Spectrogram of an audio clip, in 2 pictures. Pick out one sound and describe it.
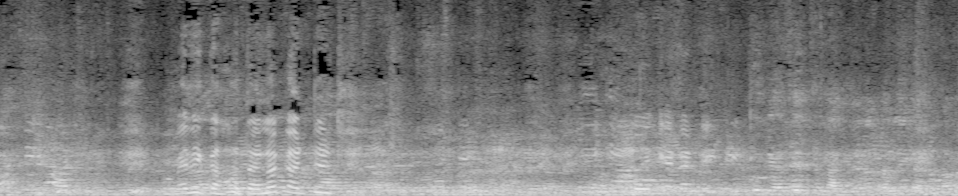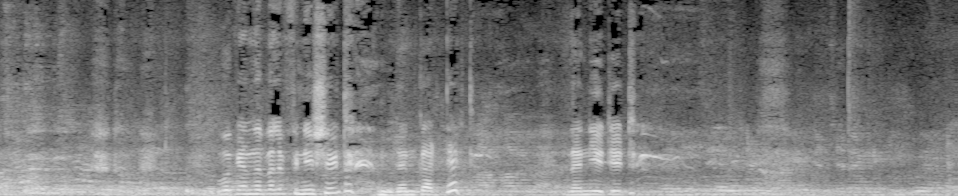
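A group of people sing together in a room.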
